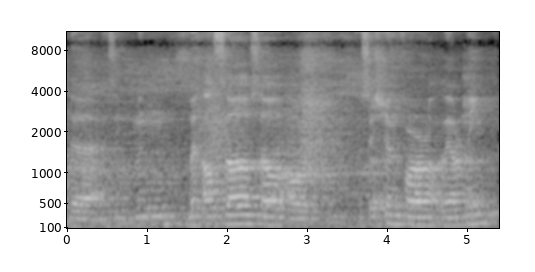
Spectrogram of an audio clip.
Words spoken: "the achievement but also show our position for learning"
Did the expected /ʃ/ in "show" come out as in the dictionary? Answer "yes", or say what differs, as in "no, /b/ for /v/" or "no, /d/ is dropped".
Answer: no, /s/ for /ʃ/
